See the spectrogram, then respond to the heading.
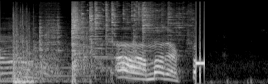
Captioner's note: glass shatters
